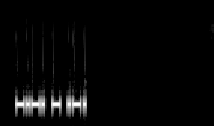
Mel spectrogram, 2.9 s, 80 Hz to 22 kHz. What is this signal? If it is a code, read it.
Morse code, heard as a keyed tone, about 36 wpm, 700 Hz. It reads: CTR
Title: USA Call Sign Postfixes - 3 Letters 35wpm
